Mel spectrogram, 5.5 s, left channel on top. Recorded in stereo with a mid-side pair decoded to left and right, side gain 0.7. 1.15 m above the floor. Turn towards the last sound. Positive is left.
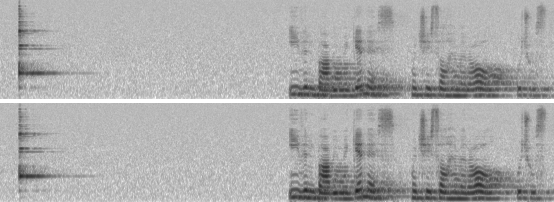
turn(degrees=-20)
